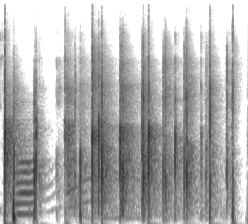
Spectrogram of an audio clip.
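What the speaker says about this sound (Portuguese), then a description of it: "Aplausos" A studio audience claps in a quick, uneven burst of applause welcoming podcast guest Crislaine Marinho, sharp close hand claps running the full length with a few scattered whoops.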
